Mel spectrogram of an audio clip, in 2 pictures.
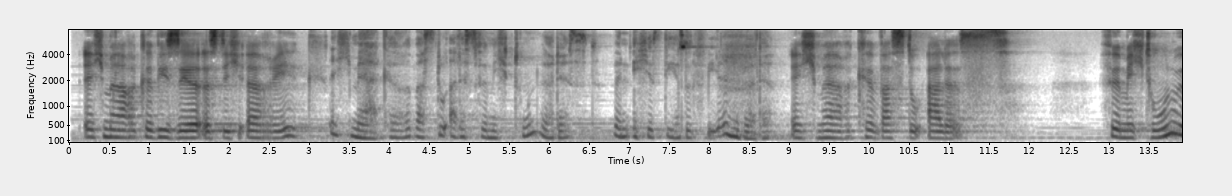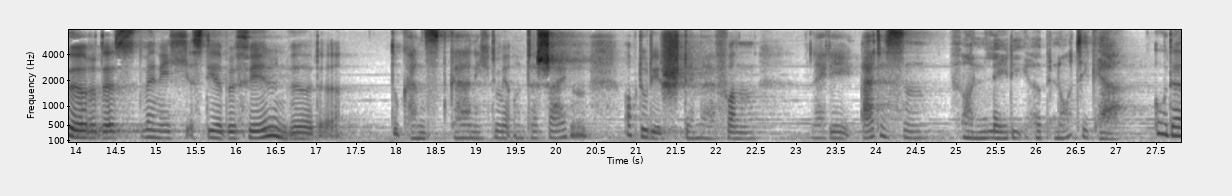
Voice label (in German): erotische Hypnose; Ohrgasmus; Der Kandidat; Was würde wohl passieren, wenn du gleichzeitig von zwei Hypnotiseurinnen hypnotisiert werden würdest?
